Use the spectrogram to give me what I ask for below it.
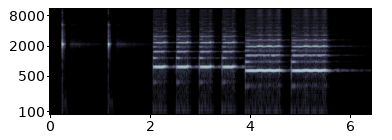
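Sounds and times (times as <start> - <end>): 
transverse flute: 2.1 - 6.2.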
